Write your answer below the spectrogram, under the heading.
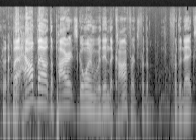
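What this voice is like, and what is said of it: Usual voice. Nothing is said of it.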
